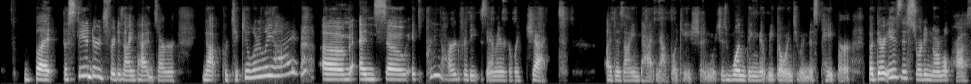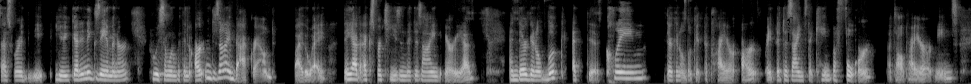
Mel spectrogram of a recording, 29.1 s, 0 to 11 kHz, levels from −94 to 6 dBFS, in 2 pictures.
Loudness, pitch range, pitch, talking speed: -24 LUFS, 175-250 Hz, 195 Hz, 200 wpm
